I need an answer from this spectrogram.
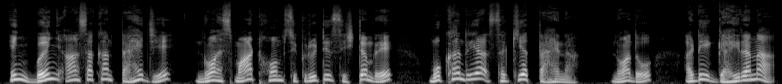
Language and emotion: Santali, surprised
